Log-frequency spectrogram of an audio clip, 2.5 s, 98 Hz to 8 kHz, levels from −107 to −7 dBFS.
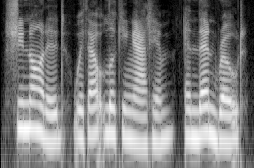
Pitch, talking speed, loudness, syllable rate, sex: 220 Hz, 210 wpm, -17 LUFS, 5.7 syllables/s, female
